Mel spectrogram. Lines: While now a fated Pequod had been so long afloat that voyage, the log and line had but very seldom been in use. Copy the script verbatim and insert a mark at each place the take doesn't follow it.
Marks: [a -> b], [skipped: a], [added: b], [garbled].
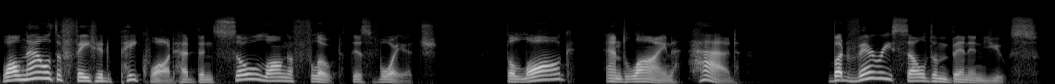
While now [a -> the] fated Pequod had been so long afloat [that -> this] voyage, the log and line had but very seldom been in use.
